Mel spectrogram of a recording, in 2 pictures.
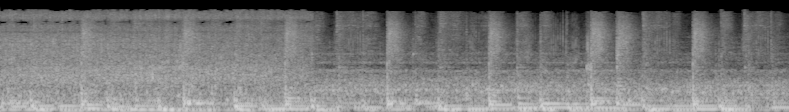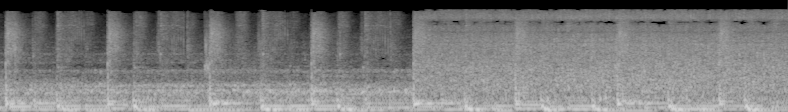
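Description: A backyard pond waterfall pours in a continuous, dense splashing rush, close and steady throughout, with a faint rhythmic mechanical beeping or clicking in the middle stretch.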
